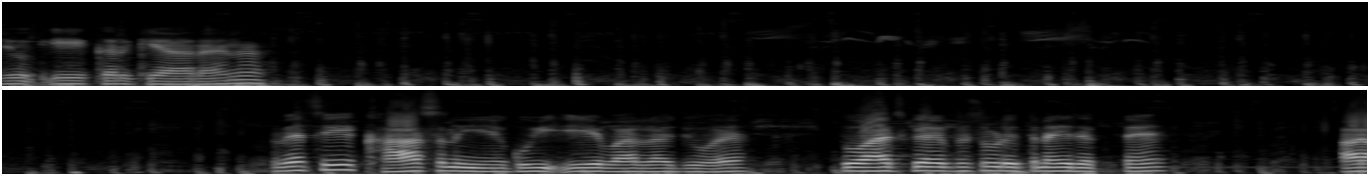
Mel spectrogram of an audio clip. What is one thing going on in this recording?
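A horse's hooves clop steadily on gravel.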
